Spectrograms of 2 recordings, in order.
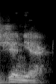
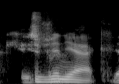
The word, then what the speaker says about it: Gignac: It's Gignac. – Gignac. Yeah. I did know that, but it always slips the mind. So Gignac, he also got hurt last match in the 77th minute.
